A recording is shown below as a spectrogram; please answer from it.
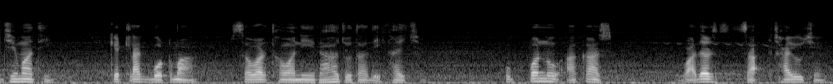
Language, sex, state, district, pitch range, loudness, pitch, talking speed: Gujarati, male, Gujarat, Valsad, 90-115 Hz, -20 LUFS, 105 Hz, 110 wpm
